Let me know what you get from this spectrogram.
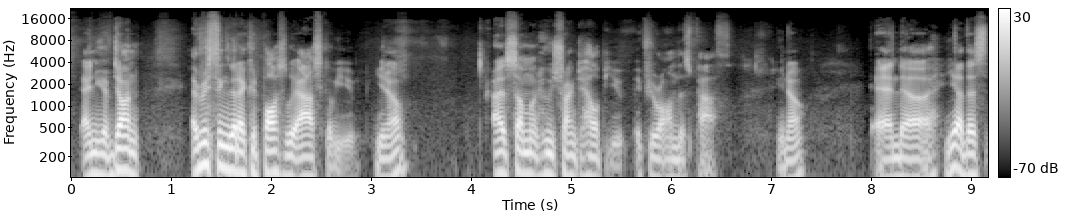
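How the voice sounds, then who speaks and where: A man's voice: lowish voice, dark tone, dry recording, studio quality. A young man giving a casual motivational talk straight to the viewer, blunt and earnest, swearing often and filling gaps with "like" and restarts. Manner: blunt, heavy swearing, many fillers and restarts; earnest, coaching tone aimed at viewer. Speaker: self-improvement vlogger.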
